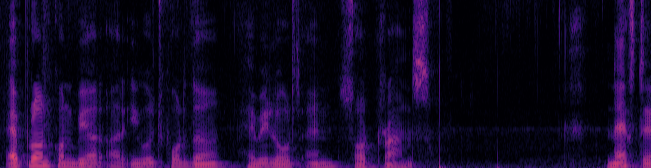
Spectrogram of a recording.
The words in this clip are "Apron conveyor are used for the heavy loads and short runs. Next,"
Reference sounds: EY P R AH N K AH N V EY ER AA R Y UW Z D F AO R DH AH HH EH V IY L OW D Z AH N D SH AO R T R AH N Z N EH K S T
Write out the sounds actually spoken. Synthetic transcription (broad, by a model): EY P R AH N K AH N B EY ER AA R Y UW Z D F AO R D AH HH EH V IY L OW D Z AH N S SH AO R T R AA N S N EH K S T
